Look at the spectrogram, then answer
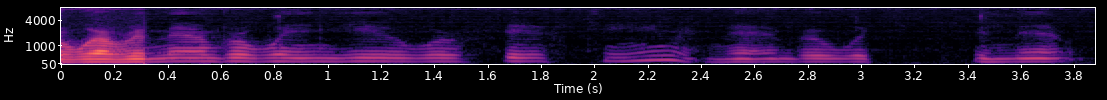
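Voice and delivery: hushed mock tempter; whispering enemy. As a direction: murmur an old accusation into someone's ear. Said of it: "imagine the enemy sitting on my shoulder".

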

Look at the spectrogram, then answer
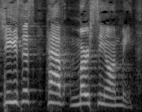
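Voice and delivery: high, loud desperate cry, slow at the end; screaming for mercy. Retold or imitated. Beggar screaming to Jesus past the crowd, loud and desperate. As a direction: scream his name to be heard. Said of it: "He kept screaming this".

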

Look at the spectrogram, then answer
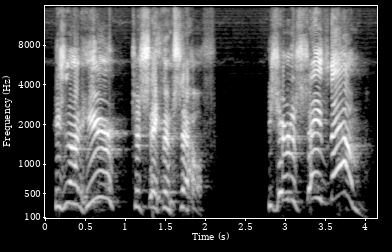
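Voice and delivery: loud, soaring preacher's cry; full-throated pulpit preaching; preaching at full force. Real, not acted. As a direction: preach it out to the whole room, building.

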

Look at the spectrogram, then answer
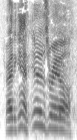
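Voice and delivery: usual speaking voice

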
